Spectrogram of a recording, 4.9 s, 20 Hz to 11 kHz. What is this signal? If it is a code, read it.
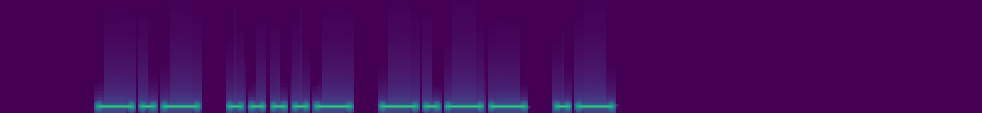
Morse code, heard as a keyed tone, about 22 wpm, 700 Hz. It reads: K4YA
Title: USA Call Signs - 4 Characters - Repeated 2x - 22wpm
